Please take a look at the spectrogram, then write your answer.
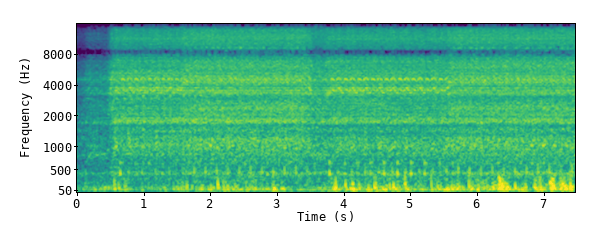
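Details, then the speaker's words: Briggs & Stratton 14hp Synchro Balancer engine during rebuild, spun fast with the sump plate off: loose, irregular knocking under a high whir as the unsupported crankshaft end wobbles; metal shards had jammed the balancer links. "So when I go at high speeds, you can hear a knock, right? That knock is really uh because this sump plate is not on. So this shaft is just wobbling like that."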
